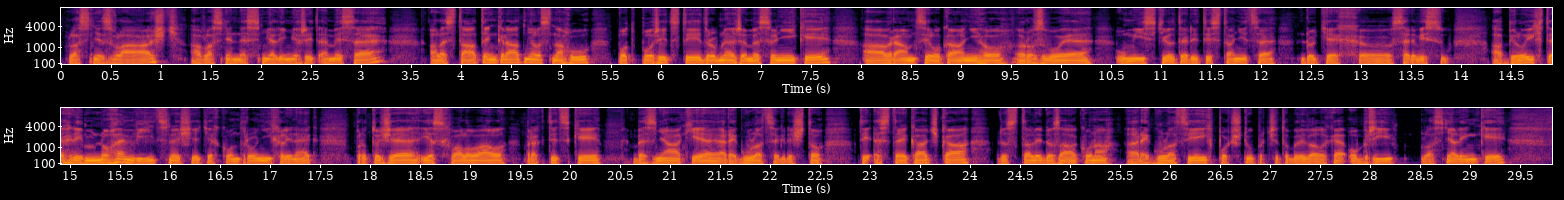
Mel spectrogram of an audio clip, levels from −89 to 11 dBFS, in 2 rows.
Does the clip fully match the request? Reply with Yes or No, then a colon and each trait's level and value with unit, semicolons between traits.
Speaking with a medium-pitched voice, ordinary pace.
No: low, 100 Hz; average, 125 wpm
